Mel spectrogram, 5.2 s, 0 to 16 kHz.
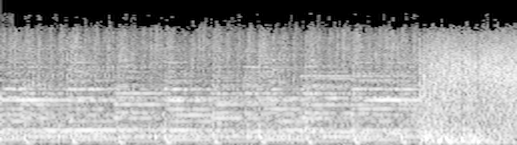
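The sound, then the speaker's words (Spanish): Explosion in a 1979 science-fiction film as a robot's projectile blows a van to scrap, a loud, broad blast bursting in near the end after rhythmic, pulsing music. “Entonces se vuelve hacia ella y dispara otro proyectil que la reduce a chatarra.”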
